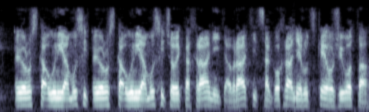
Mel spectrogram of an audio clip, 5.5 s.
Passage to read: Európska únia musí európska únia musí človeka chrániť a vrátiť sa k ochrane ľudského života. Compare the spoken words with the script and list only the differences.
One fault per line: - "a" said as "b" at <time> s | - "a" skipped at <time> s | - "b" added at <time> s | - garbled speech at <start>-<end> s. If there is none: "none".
none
